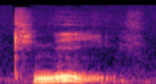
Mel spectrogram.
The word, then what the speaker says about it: kniv: But basically, the Swedish word for knife is kniv.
